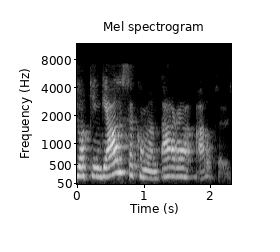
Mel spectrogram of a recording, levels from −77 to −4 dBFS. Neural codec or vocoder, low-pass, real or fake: codec, 16 kHz, 1.1 kbps, Voila-Tokenizer; 7.2 kHz; fake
